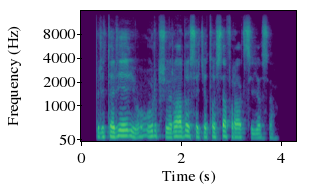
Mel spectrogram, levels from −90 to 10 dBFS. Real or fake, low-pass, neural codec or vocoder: fake; 14.4 kHz; vocoder, 44.1 kHz, 128 mel bands, Pupu-Vocoder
